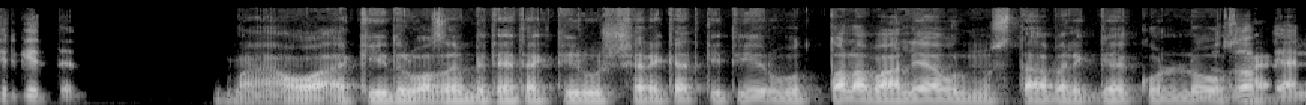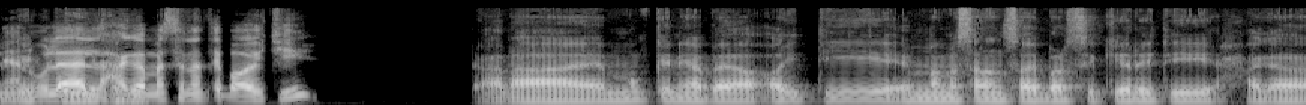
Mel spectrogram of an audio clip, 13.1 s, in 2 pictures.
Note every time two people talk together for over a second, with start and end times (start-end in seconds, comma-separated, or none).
5.9-7.3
